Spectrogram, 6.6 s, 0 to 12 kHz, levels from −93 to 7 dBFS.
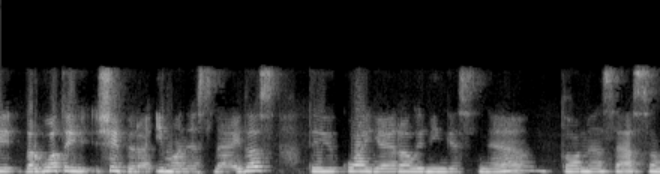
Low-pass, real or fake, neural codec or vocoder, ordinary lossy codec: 7.2 kHz; real; none; MP3, 48 kbps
